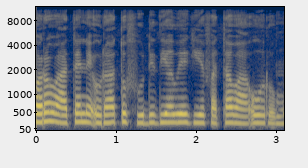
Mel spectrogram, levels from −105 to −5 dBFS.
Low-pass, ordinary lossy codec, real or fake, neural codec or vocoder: 10.8 kHz; none; fake; vocoder, 48 kHz, 128 mel bands, Vocos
